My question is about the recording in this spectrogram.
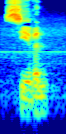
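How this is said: It is said with a New Zealand accent. It sounds cooler. "he has a New Zealand accent"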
